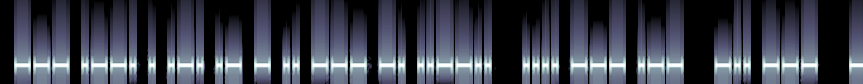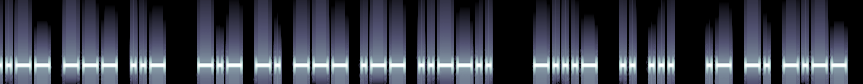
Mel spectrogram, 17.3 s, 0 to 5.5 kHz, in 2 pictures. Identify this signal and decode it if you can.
Morse code, heard as a keyed tone, about 25 wpm, 600 Hz. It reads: OPERATION? HOW DO YOU KNOW? <BT> IS ANY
